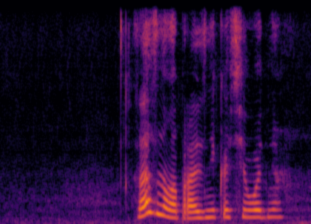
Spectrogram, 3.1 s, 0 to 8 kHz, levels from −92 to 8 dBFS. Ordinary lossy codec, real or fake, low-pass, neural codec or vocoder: none; fake; none; codec, 16 kHz, 4 kbps, FunCodec, trained on Chinese and English, 50 frames a second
